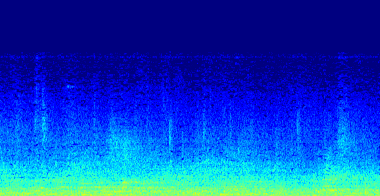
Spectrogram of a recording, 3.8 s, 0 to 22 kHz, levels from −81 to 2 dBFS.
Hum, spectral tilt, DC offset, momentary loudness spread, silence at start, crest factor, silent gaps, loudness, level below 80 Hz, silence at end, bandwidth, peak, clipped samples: none; -4.5 dB/octave; under 0.1%; 2 LU; 0 s; 12 dB; none; -31 LUFS; -42 dBFS; 0 s; 16.5 kHz; -18 dBFS; under 0.1%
